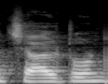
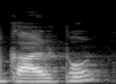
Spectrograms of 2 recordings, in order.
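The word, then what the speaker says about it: Charlton: हालांकि गांव के नाम के लिए यहाँ चार्ल्टन, कार्ल्टन हम बोल सकते हैं, लेकिन सही इसका उच्चारण चार्ल्टन होगा।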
